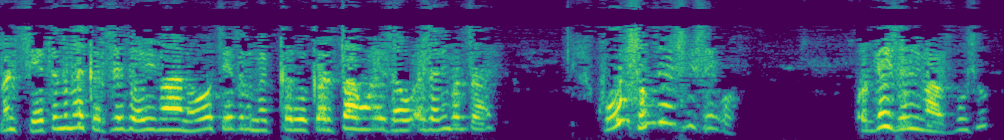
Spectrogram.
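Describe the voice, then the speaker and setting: In a very high-pitched voice with a steady tone, a man speaks at a moderate pace with few pauses, giving a spiritual discourse to an audience as a teacher. He asks rhetorical questions and sternly corrects a questioner, captured on a tinny lo-fi recording with faint hiss.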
